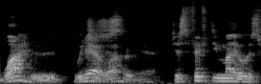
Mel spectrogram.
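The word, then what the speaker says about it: Oahu: about her she's from a hawaiian island called wahoo which is just 50 miles from kawaii i wrote down the pronunciation she's 15 hours from kawahi which is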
